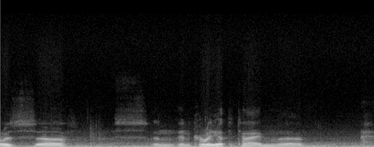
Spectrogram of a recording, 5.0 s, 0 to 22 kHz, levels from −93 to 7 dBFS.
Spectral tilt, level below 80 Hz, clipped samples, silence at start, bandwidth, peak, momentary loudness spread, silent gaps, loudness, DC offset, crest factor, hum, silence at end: -11 dB/octave; -38 dBFS; under 0.1%; 0 s; 5.4 kHz; -4 dBFS; 17 LU; none; -19 LUFS; under 0.1%; 16 dB; none; 0 s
